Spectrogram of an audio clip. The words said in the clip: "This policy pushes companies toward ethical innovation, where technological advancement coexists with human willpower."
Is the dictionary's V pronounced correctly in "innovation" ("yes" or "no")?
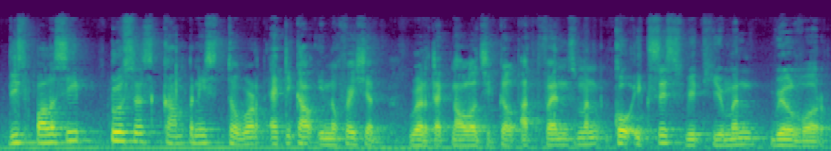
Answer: no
